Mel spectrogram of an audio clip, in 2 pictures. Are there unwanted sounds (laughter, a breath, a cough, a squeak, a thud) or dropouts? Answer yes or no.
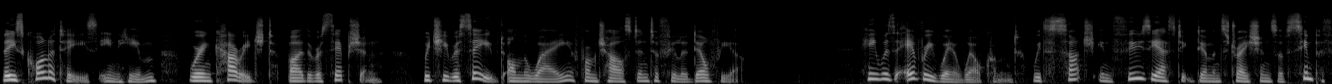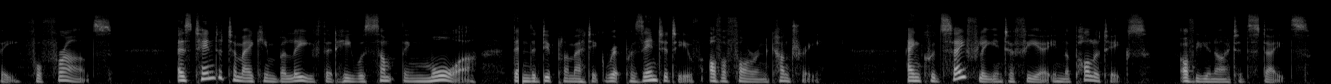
yes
